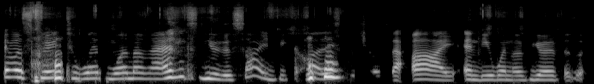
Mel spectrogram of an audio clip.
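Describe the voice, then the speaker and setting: A vain, self-crowned evil queen diva, squeaky-high and pitch-shifted through a voice changer. She talks down to everyone in a haughty, bragging way and drops swear words. The sound is close and dry, with no room around it. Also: normal speed, mellow, dry recording. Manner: haughty, self-aggrandizing, swears and laughs mid-sentence. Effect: voice changer pitch-shifting her voice. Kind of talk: comedic character roleplay.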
